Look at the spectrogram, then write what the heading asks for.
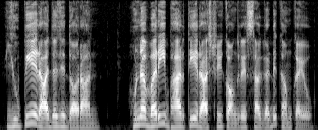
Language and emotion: Sindhi, neutral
